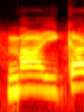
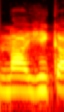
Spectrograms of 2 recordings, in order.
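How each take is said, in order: First: नायिका as "na-i-ka"; wrong, missing y. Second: नायिका as "na-yi-ka"; correct y glide. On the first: Teacher showing students the mistake, glide dropped. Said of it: "नहीं होता है". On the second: Teacher giving students the right form, glide sounded. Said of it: "होता है". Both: Shown as a demonstration.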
